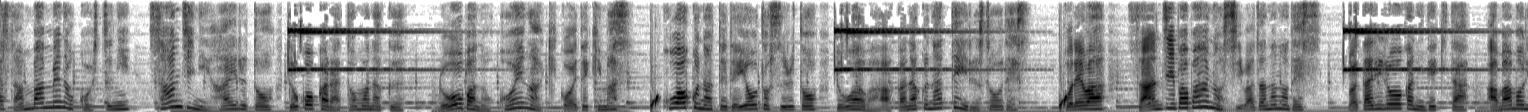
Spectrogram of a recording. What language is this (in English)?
Japanese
